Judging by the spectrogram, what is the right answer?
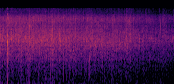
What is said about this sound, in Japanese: フライパンにオリーブオイル、ニンニク、鷹の爪を入れて火にかけます。ニンニクは焦がさないように注意しましょう。弱火でじっくりと熱していい香りが出てきたら、軽く塩、胡椒をした豚肉を入れて炒めてください。こんがり焼けたらさらにザーサイを加えておきましょう。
